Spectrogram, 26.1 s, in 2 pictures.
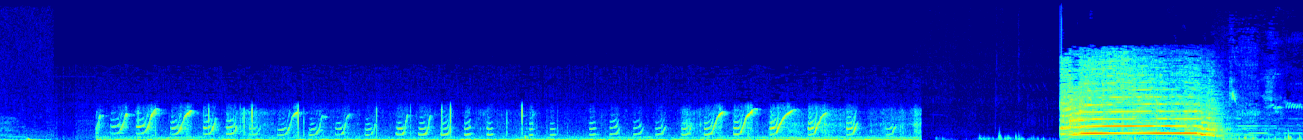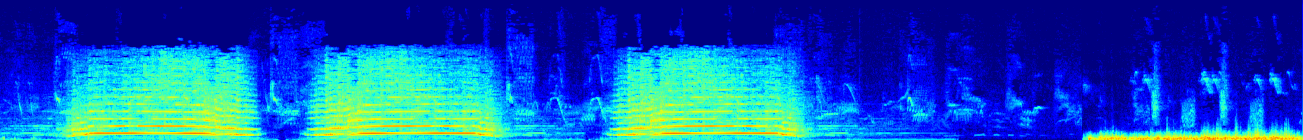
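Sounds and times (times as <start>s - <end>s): small animal squeaking: 1.0s - 9.0s
elephant trumpeting: 10.6s - 12.8s, 13.6s - 18.4s, 19.1s - 21.6s.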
